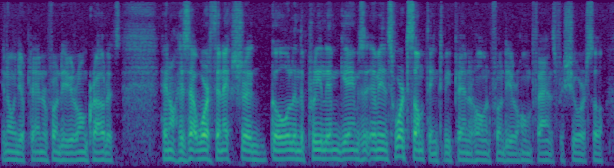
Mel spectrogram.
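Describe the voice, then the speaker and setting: A man's voice: low-pitched, steady tone, fast, mellow. A man hosting a casual interview podcast, talking in a chatty, rambling way with many restarts. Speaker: podcast host.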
